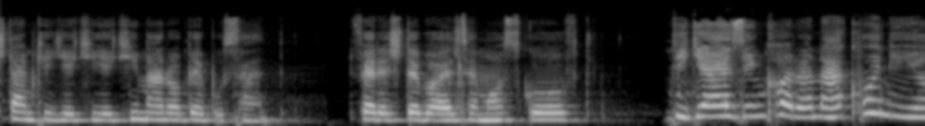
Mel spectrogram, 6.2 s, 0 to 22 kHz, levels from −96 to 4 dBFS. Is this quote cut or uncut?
cut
